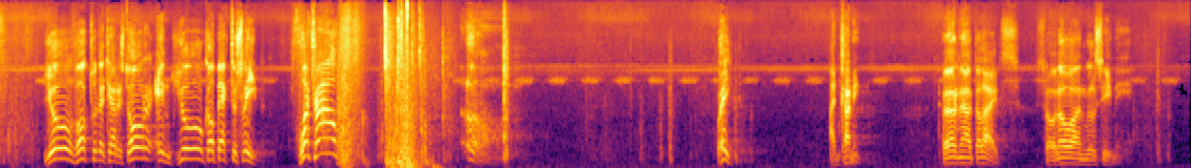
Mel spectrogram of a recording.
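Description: An elderly man speaks in a commanding, theatrical tone.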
